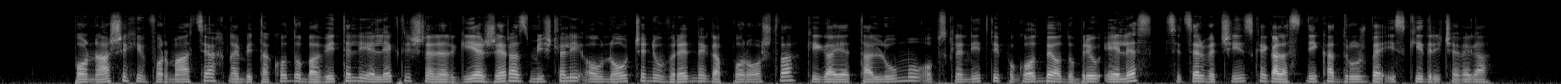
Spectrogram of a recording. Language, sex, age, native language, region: Slovenian, male, 18-29, Slovenian, Gorica region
